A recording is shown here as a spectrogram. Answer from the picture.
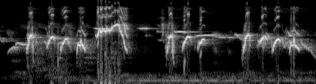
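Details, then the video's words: White-rumped shama in full song, rapid varied whistled phrases with chirps and slurred notes, a harsh buzzy burst near the middle, then more looping whistles. "choè than hót líu || Kacer Gacor"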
